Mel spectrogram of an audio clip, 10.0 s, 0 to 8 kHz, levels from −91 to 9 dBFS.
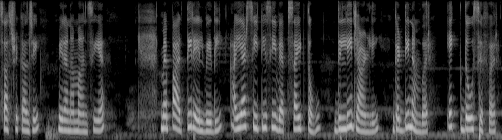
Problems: constant background noise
